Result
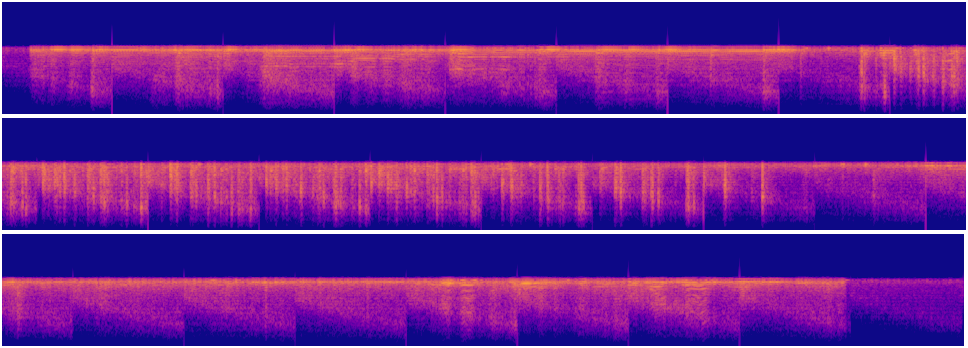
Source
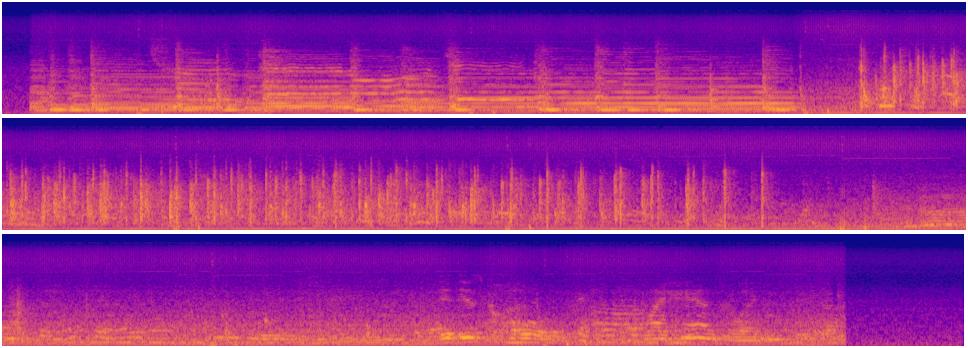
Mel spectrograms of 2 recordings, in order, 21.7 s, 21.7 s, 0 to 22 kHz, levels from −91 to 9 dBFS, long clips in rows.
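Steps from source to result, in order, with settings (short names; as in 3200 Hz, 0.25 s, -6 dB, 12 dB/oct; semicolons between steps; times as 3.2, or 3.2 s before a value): minimum comb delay 4.7 ms; bell 300 Hz +9.5 dB 0.41 oct; inverted band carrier 4000 Hz; LFO high-pass saw down 1.2 Hz 730–2100 Hz; gain -2.5 dB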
